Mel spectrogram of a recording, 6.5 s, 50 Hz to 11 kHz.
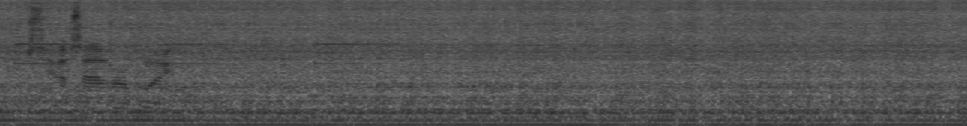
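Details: Ford GT500 with 2.5 pulley and updated tune, after new spark plugs, cold start through stock mufflers: deep, steady low V8 rumble, slightly choppy while warming; healthy idle.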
